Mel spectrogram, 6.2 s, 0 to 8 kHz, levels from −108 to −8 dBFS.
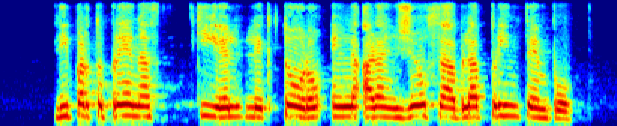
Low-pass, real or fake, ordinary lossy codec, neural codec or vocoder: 7.2 kHz; real; Opus, 64 kbps; none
